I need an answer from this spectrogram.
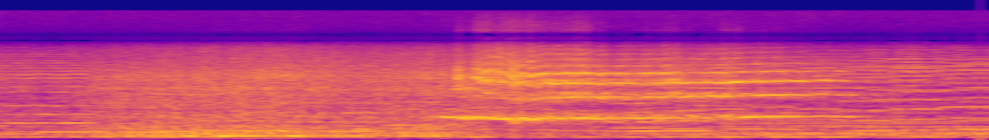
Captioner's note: tires screeching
